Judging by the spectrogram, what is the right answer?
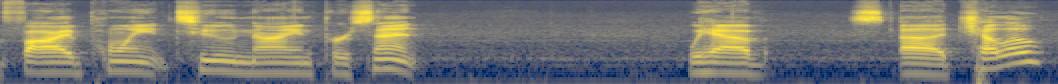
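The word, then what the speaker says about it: Celo: percent we have uh cello I believe is how you say that or Sello it's up 14.51 that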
